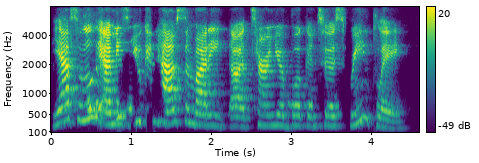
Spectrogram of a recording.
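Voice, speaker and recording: Bright, animated woman guest. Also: on the high side, a little fast. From Puerto Rican heritage. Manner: animated, repeats words for emphasis, says "right?" often. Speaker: actress and YouTuber guest. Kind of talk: casual interview chat.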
